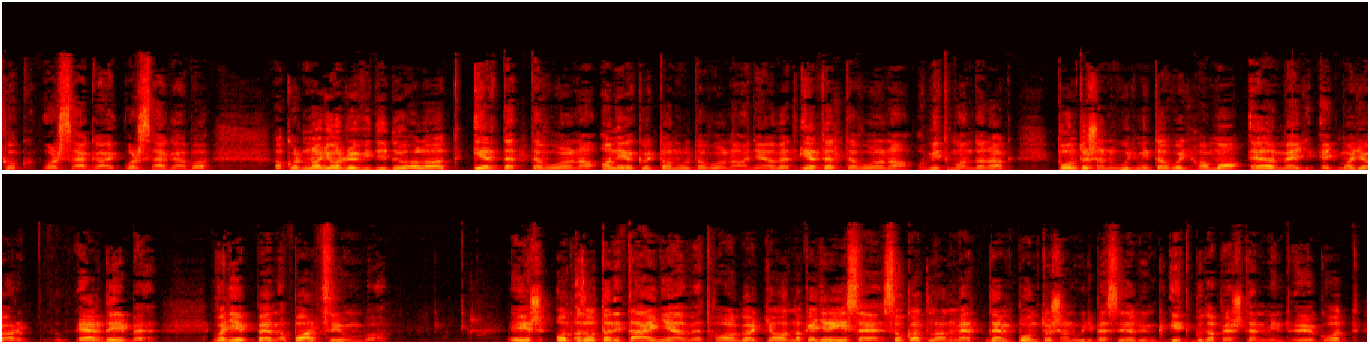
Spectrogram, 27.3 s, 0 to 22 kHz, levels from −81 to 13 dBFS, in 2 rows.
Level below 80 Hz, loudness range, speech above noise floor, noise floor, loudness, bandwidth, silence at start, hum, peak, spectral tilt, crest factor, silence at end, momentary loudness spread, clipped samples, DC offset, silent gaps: -62 dBFS; 4 LU; 28 dB; -57 dBFS; -28 LUFS; 16 kHz; 0 s; none; -10 dBFS; -2 dB/octave; 20 dB; 0 s; 12 LU; under 0.1%; under 0.1%; none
